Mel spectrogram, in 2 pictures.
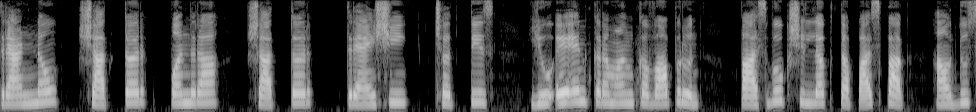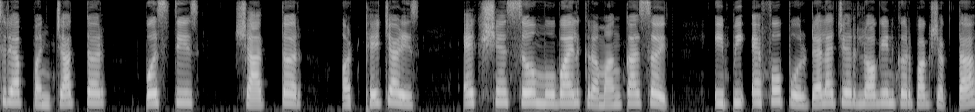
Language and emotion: Goan Konkani, neutral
